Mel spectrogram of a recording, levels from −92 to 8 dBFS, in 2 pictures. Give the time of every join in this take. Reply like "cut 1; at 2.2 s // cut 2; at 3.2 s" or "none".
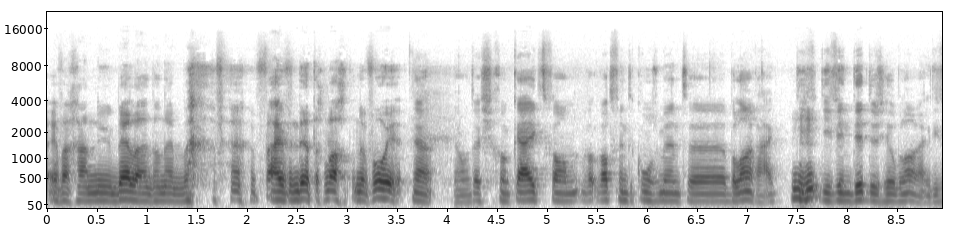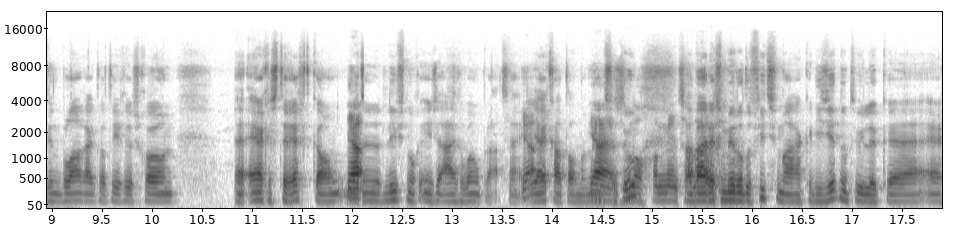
cut 1; at 4.1 s // cut 2; at 12.1 s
